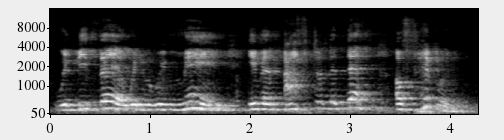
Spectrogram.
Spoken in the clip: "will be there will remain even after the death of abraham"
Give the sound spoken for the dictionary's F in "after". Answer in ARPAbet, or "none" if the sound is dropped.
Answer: F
